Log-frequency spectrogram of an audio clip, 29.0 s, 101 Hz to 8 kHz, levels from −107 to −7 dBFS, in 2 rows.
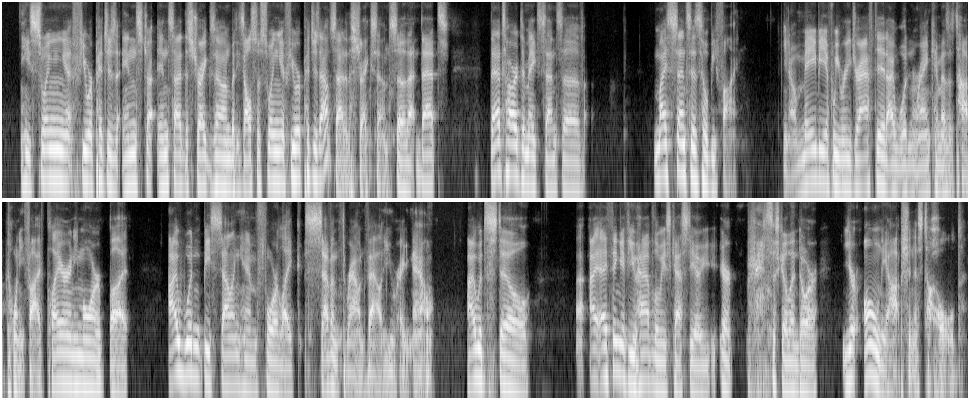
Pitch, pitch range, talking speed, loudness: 130 Hz, 115-145 Hz, 180 wpm, -19 LUFS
